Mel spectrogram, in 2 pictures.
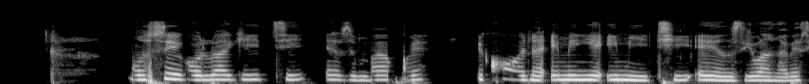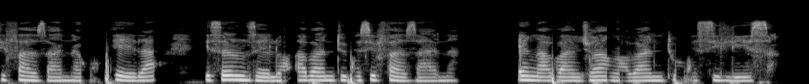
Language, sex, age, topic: North Ndebele, female, 18-24, health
